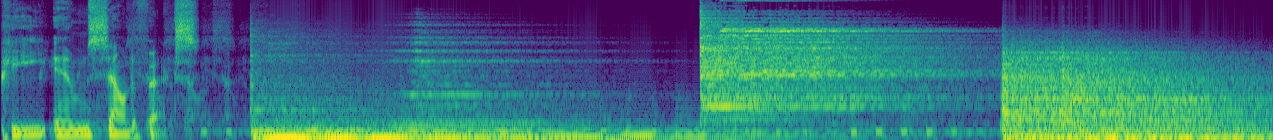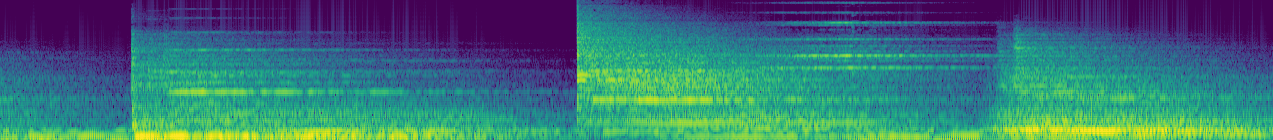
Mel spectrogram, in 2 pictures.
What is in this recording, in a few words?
Industrial Terror Hits And Transitions; PMSFX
